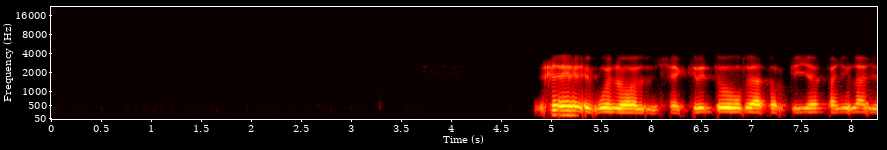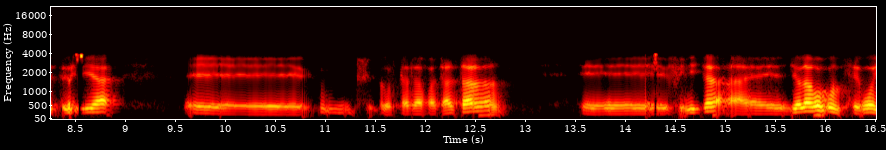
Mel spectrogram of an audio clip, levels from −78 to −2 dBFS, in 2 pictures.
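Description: A Codec 2 vocoder shapes the speech for the whole clip. Only pitch, voicing, energy and a spectral envelope survive, and the decoder rebuilds everything from sine waves inside a 200 Hz to 3.4 kHz band. The result is heavily robotic and buzzy, consistent with the 3.2 kbit/s mode.

Bit errors on digital voice radio strike from 8.40 to 8.58 s and again from 14.20 to 14.33 s. Flipped bits corrupt the frame parameters, so the synthetic voice lurches in pitch, level and tone into warbling gibberish. The first burst is harsher, suggesting around one bit in ten.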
